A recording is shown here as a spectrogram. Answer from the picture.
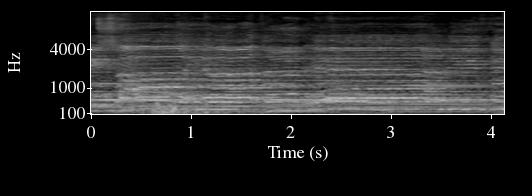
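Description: Two men singing a slow worship duet into handheld microphones, holding long sung notes that shift in pitch.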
